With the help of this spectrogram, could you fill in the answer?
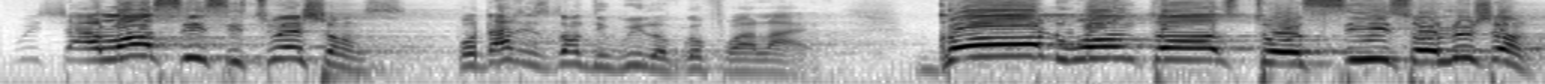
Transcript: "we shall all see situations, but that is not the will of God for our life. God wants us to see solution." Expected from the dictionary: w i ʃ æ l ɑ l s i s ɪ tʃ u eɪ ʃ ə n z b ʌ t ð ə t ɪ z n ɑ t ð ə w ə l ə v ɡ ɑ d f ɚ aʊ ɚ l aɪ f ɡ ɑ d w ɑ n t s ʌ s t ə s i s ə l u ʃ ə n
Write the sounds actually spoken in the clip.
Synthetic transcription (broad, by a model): w i ʃ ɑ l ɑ s i s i tʃ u eɪ ʃ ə n s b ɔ t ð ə t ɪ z n ɑ t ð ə w ə l ə v ɡ ɑ d f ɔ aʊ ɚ l aɪ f ɡ ɑ d w ɑ n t ɔ s t ə s i s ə l u ʃ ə n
